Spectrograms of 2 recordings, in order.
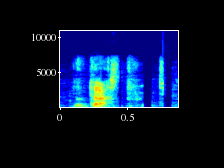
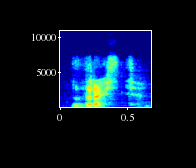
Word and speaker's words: здравствуйте: We have a cluster of consonants vsatv, which is too long, and we drop on the first v, which gives us здравствуйте, здравствуйте, without здравствуйте. Or even many people pronounce it as здрасте, здрасте. So half of the letters are dropped.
